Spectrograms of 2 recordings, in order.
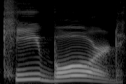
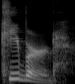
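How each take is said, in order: First: The second syllable sounds like board. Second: The second syllable sounds like bird. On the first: The speaker calls it right. "Try to get him to fix that keyboard, not keybird" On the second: The speaker calls it wrong. "As my son says"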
